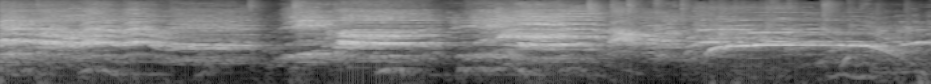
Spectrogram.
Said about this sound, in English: Living on Earth's Bobby Bascom recorded these first and second graders cheering on the home team.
